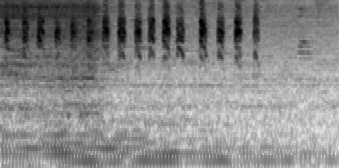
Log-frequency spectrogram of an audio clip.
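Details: Male village indigobird from Bandung, West Java, Indonesia, kept as a tutor bird, delivering an even series of about fourteen high, buzzy chips at roughly three per second, with a low engine-like drone underneath.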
